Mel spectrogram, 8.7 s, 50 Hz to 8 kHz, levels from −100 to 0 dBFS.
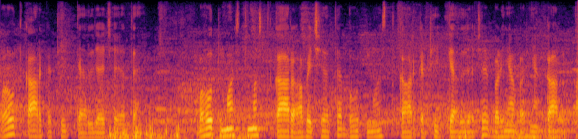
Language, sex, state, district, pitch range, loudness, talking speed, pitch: Maithili, male, Bihar, Madhepura, 105-130 Hz, -21 LUFS, 185 wpm, 115 Hz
